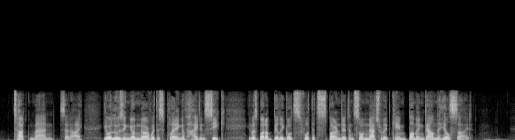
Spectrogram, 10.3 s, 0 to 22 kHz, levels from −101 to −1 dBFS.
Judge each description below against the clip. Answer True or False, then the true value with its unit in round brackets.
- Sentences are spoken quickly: True (210 wpm)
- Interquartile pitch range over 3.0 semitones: False (2.7 semitones)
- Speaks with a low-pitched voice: True (130 Hz)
